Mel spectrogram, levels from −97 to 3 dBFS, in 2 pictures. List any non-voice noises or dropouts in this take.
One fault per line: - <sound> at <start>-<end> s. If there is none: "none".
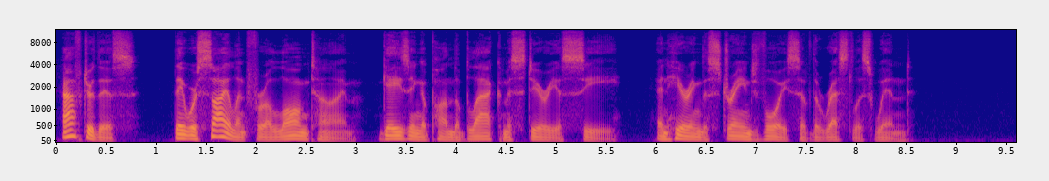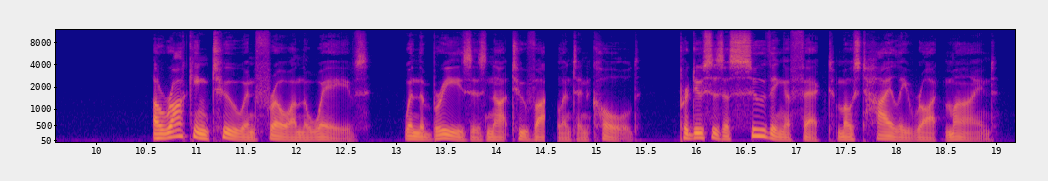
- dropout at 14.5-14.6 s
